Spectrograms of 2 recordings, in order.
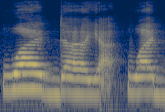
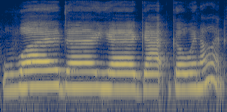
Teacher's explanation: that T at the end of the word what is going to change to a D sound. This is really typical of American English where a T that's surrounded by vowel sounds is going to change to a D. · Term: flapped T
